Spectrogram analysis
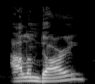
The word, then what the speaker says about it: Alamdari: Is it Alamdari? Yes, yeah, it's exactly how it's spelled.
